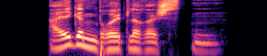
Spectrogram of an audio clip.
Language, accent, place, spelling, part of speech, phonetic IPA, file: German, Germany, Berlin, eigenbrötlerischsten, adjective, [ˈaɪ̯ɡn̩ˌbʁøːtləʁɪʃstn̩], De-eigenbrötlerischsten.ogg
- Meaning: 1. superlative degree of eigenbrötlerisch 2. inflection of eigenbrötlerisch: strong genitive masculine/neuter singular superlative degree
